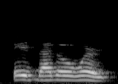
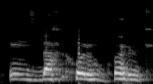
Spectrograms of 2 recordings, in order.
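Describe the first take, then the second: First: Said in the usual way. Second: Laughing through the line; repeating the point with a laugh. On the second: Real, not acted. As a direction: break into a laugh mid-phrase.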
